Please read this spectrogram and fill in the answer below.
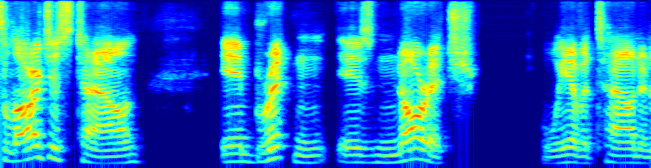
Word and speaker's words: Norwich: see the name spelt it's not norwich it's norwich the w is almost silent and it was the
